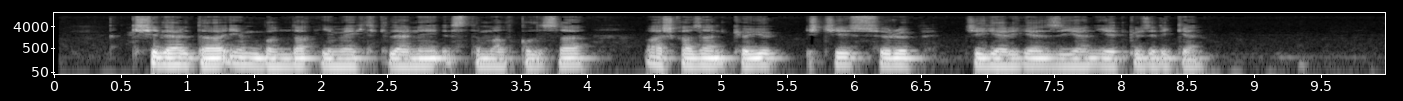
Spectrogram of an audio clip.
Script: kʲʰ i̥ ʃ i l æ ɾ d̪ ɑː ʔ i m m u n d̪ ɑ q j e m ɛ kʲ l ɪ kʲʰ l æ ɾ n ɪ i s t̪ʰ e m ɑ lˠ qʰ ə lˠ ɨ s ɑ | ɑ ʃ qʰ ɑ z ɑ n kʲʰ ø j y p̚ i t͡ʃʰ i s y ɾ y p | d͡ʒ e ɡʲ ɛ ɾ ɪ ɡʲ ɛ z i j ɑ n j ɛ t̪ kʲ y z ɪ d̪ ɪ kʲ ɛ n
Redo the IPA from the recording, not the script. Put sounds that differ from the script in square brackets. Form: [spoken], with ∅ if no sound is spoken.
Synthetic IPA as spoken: kʲʰ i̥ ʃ i l æ ɾ d̪ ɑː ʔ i m [b] u n d̪ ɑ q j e m ɛ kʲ l ɪ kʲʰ l æ ɾ n ɪ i s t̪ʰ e m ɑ lˠ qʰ ə lˠ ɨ s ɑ | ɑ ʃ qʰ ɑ z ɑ n kʲʰ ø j y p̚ i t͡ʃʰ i s y ɾ y p | d͡ʒ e ɡʲ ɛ ɾ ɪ ɡʲ ɛ z i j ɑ n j ɛ t̪ kʲ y z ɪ d̪ ɪ kʲ ɛ n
